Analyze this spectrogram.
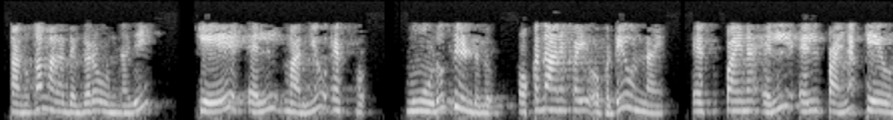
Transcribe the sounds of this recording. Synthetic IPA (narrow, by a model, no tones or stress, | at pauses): kɐnukɐmɐnɐd̪ɐɡːɐɾɐunːɐd̪i | keːelmɐɾijuʔepʰ | muːɽupʰiːlɖuluɔkɐd̪aːnipɐjɔkɐʈeːunːaːji | epʰpɐjnɐʔelelpɐjnɐkeːu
